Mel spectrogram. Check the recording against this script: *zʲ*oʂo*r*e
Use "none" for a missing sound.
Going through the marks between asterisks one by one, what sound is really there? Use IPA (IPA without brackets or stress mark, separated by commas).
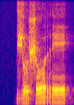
ʑ, r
